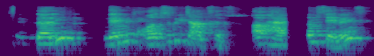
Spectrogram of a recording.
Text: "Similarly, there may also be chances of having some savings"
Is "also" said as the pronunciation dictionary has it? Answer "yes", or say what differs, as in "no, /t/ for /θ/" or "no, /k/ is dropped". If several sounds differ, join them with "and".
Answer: yes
